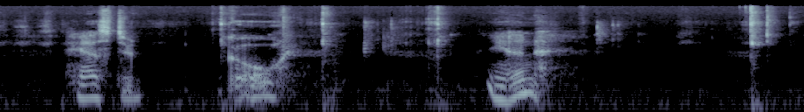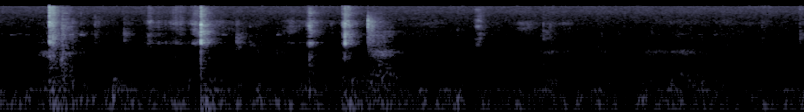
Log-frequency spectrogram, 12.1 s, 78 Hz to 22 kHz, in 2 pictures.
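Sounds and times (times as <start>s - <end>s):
knife slicing wood: 1.6s - 3.4s, 5.5s - 8.9s.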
